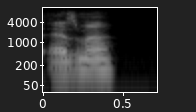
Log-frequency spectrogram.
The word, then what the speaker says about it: ESMA: Is there any, Nikki, you were saying earlier about, like, is it pronounced ESMA? – Yes.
